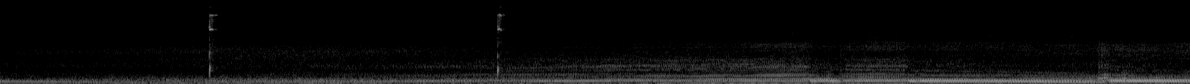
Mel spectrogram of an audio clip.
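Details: Only a low engine rumble with shifting tones and two sharp metallic clinks are heard, with no clear animal voice.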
